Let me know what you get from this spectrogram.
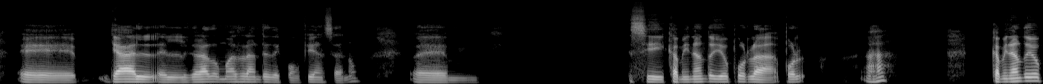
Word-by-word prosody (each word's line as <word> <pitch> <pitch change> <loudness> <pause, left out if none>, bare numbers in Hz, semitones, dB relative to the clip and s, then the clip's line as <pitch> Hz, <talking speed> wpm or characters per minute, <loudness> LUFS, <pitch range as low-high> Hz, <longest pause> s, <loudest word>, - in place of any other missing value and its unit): eh, 105 -2 -1 0.2
ya 125 - +6
el 120 -1 +3
el 110 0 -3
grado 120 +1 +1
más 120 0 -4
grande 120 -1 -3
de 105 - -5
confianza, 105 0 -8
¿no?, 140 +7 -18 0.5
em 100 -2 -5 1.5
Sí, 120 -2 0
caminando 125 +3 0
yo 125 0 +2
por 130 -2 -3
la 110 -4 +3
por 120 +1 -2 0.6
ajá, - - -4 0.9
caminando 140 +4 +5
yo 165 -2 +3
120 Hz, 115 wpm, -24 LUFS, 105-125 Hz, 1.5 s, ya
